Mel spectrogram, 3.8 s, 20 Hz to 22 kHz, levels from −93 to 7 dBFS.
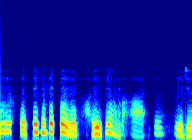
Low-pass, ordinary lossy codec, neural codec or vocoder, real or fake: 3.6 kHz; none; codec, 16 kHz, about 1 kbps, DyCAST, with the encoder's durations; fake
